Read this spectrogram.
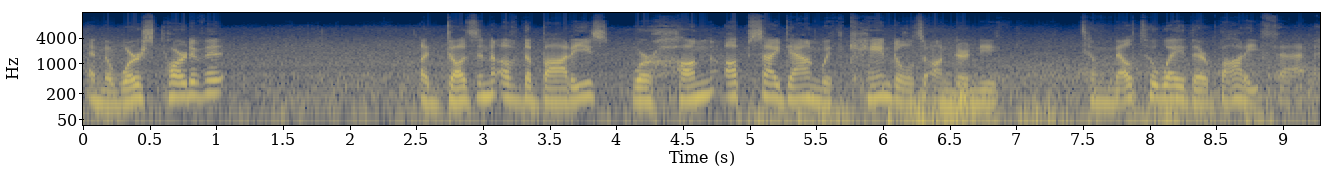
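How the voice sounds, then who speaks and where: Background noise surrounds a slightly high male voice moving at a measured pace. The speaker, an American-accented travel vlogger from New Jersey, United States, is camping outdoors and trades stories in a casual, slang-heavy, playful vlog style.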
